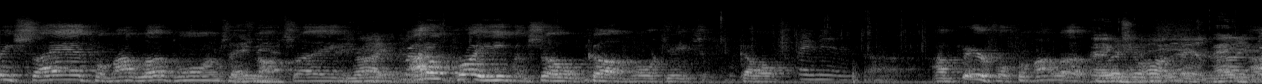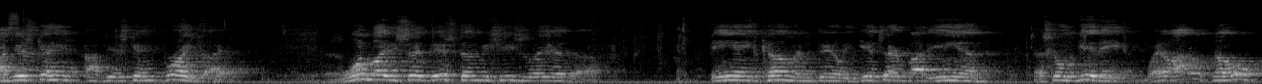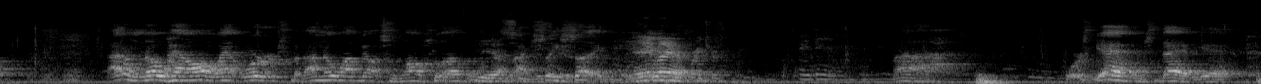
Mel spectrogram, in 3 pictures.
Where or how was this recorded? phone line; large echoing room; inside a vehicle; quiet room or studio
large echoing room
